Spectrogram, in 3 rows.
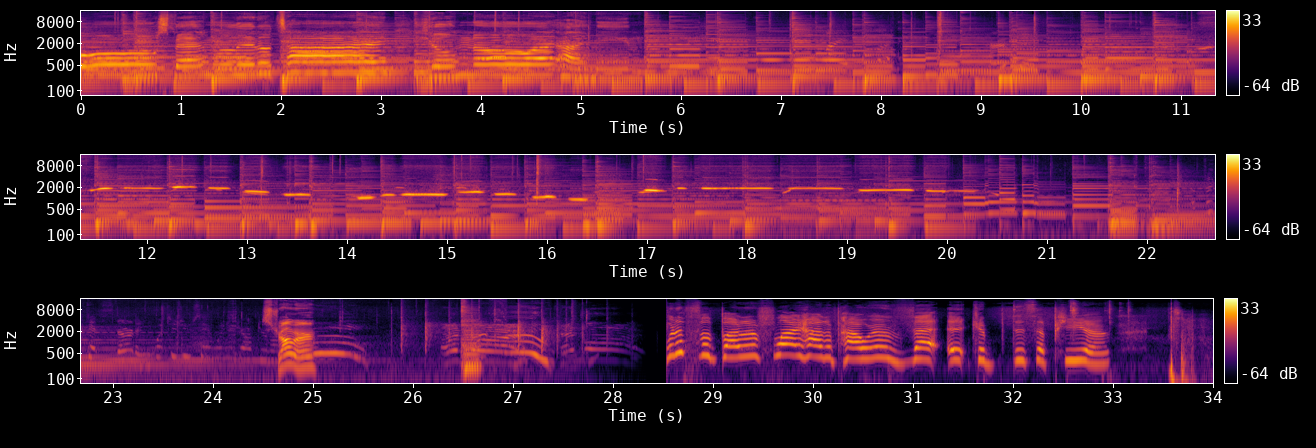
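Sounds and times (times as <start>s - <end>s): strummed acoustic guitar: 0.0s - 24.9s
whistled melody: 11.1s - 20.8s.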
